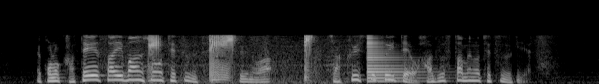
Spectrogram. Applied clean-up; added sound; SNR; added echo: none; Fart + Guitar; 0 dB; none.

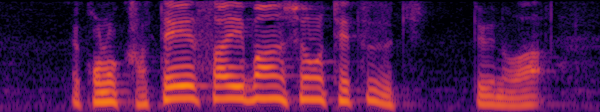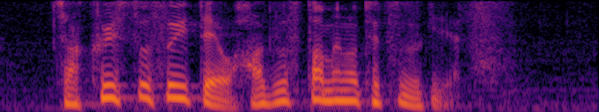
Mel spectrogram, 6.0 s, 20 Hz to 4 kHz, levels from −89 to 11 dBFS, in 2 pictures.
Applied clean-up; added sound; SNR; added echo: none; none; none; none.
